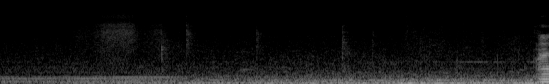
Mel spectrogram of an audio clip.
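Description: Footsteps tread on a metal floor.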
